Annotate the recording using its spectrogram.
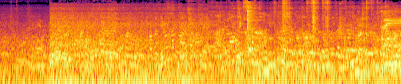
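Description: Diners chatter in a busy room.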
